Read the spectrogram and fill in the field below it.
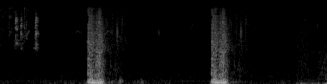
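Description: A pickaxe thuds into a carcass.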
